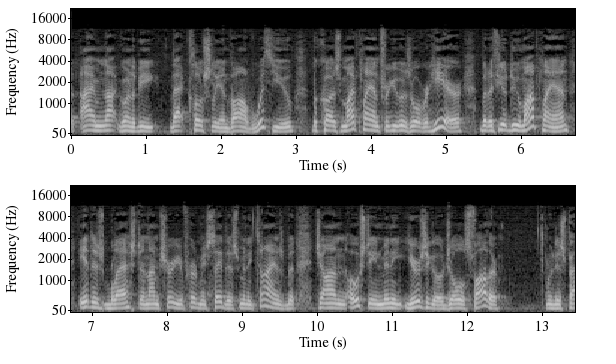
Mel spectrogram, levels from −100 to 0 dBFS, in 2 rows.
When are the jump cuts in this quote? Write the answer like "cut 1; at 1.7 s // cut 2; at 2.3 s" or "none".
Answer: cut 1; at 7.1 s // cut 2; at 10.4 s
